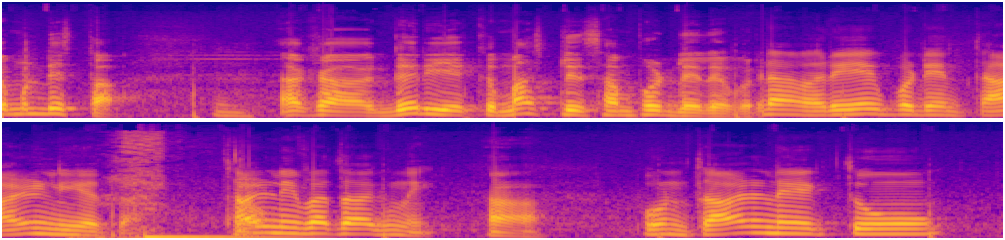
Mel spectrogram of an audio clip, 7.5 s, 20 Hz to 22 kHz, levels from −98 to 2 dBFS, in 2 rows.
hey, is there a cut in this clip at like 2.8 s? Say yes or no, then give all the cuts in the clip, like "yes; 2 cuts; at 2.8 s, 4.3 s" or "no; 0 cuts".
yes; 1 cut; at 2.8 s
